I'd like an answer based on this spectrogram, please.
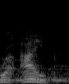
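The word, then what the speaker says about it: רעב: So a Ra, you'll pronounce that, and Aib. So Raiab. Alright, for that word there being hungry and thirsty.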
